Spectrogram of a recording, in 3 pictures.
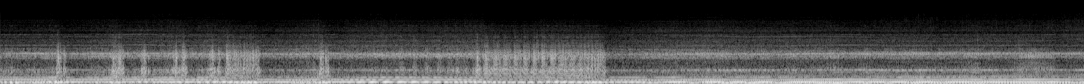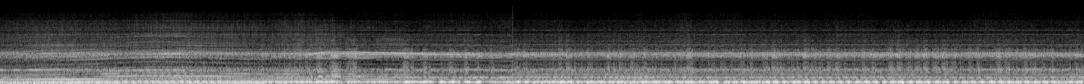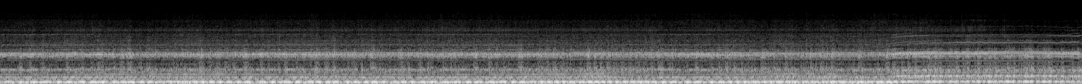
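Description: Quadcopter's electric motors and propellers running, heard from the camera on the craft itself: a loud steady drone made of several pitches, which bend up and down about twelve to fifteen seconds in as the throttle changes.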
